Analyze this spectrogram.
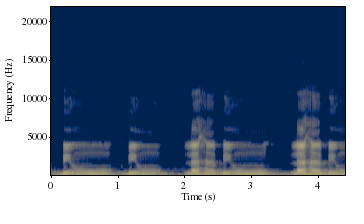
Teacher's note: লাহাব, লাহাবিন, এখানে বা নিচে 2 জের এসছে, অর্থাৎ তানবিন এবং নুন সাকিনের পরে যদি হরফে ইদগামের মধ্যে ইউমিন, ইয়া ওয়া মিম নুনের মধ্যে কোনো একটি অক্ষর যদি আসে, তাহলে কি হয়? তানবিন এবং নুনের সঙ্গে মিলিয়ে 1 আলিফ গুণনা করে পড়তে হয়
